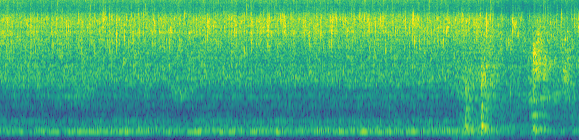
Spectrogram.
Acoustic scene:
restroom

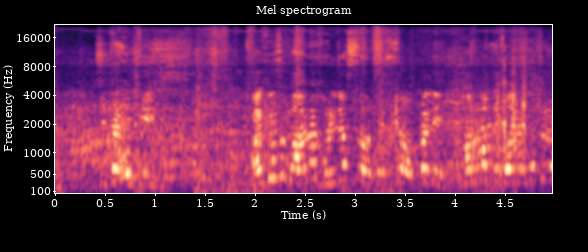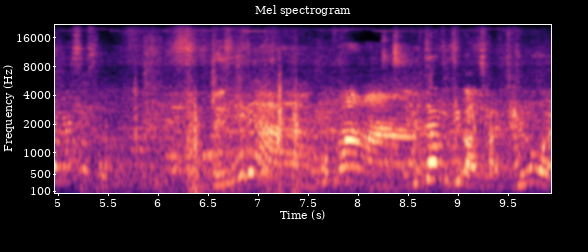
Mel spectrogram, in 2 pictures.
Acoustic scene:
crowded indoor space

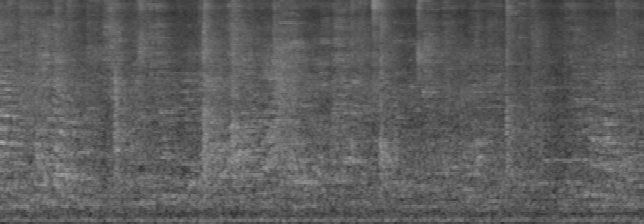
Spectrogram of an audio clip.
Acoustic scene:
restaurant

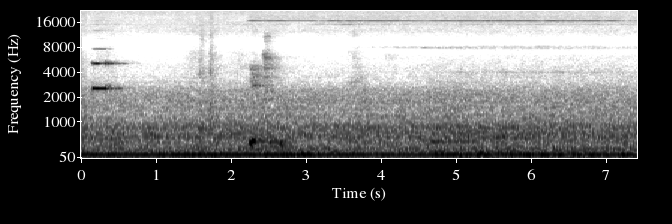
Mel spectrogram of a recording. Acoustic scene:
elevator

